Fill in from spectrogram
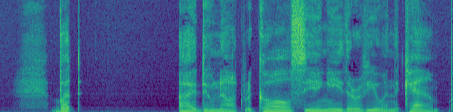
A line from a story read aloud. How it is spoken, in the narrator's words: the woman said in a throaty, almost sultry voice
